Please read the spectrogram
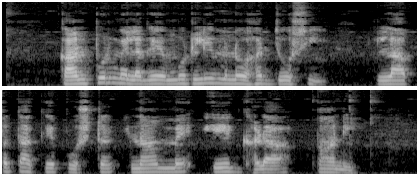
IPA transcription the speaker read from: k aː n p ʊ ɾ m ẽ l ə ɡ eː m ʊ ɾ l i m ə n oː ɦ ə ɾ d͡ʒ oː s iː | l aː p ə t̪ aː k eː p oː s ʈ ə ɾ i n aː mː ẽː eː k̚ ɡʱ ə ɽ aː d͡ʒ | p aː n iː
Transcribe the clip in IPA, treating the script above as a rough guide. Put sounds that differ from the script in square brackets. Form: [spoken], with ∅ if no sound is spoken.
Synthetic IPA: k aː n p ʊ ɾ m ẽ l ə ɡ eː m ʊ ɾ l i m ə n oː ɦ ə ɾ d͡ʒ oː s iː | l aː p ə t̪ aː k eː p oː s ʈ ə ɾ [ɪ] n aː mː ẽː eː k̚ ɡʱ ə ɽ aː [∅] | p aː n iː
